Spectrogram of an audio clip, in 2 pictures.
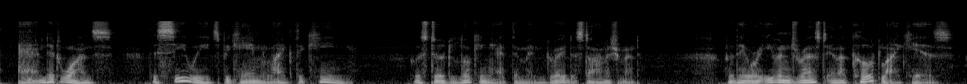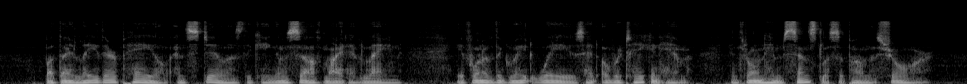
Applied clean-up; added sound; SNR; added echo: none; none; none; none.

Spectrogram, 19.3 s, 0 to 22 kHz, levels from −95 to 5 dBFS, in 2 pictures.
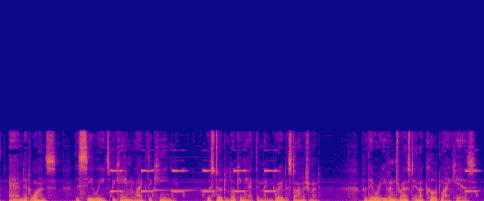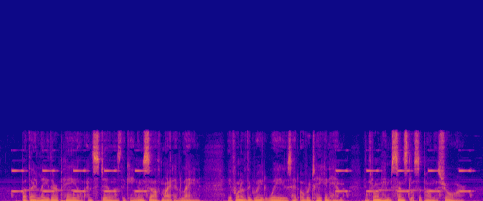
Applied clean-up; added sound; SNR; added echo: none; Bus / Alarm; 11 dB; none.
